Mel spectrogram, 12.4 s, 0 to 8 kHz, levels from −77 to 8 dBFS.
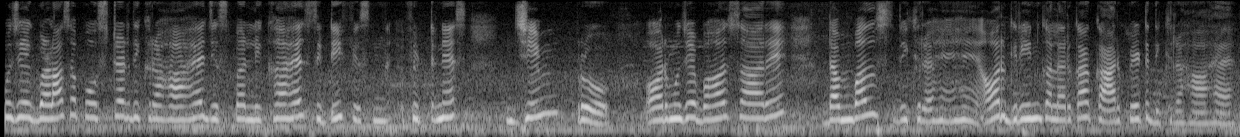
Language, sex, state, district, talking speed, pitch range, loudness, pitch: Hindi, female, Himachal Pradesh, Shimla, 155 wpm, 260-305 Hz, -17 LUFS, 285 Hz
